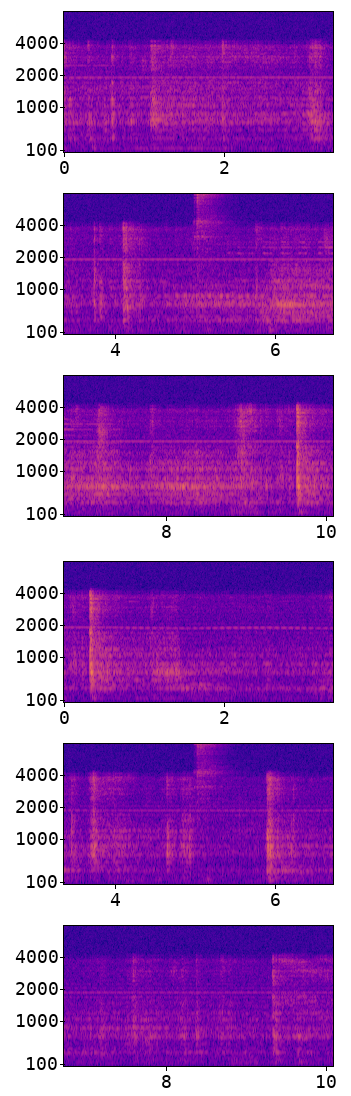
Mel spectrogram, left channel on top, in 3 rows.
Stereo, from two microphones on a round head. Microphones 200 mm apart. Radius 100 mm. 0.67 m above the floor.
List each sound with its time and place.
5.0 s keys jangling: 15° left (ahead or behind), 1.3 m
